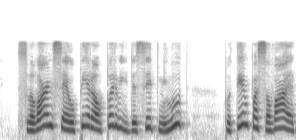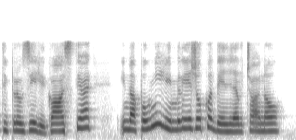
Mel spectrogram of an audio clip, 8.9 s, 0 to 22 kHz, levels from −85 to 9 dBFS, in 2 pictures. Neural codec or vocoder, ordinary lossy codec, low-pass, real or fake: codec, 16 kHz, 1 kbps, FunCodec, trained on LibriTTS, 50 frames a second; none; 7.2 kHz; fake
